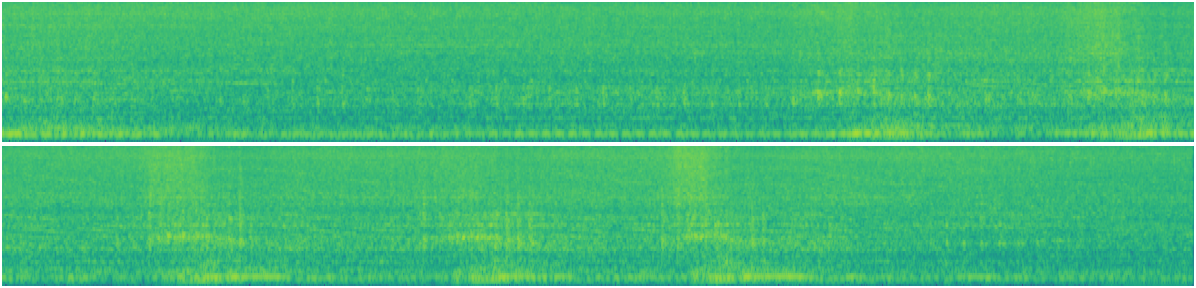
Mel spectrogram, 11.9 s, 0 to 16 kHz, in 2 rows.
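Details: Chevrolet Camaro SS V8 before engine removal, spun No. 3 rod bearing: heavy, deep knock at idle growing louder with each throttle blip; rod knock.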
